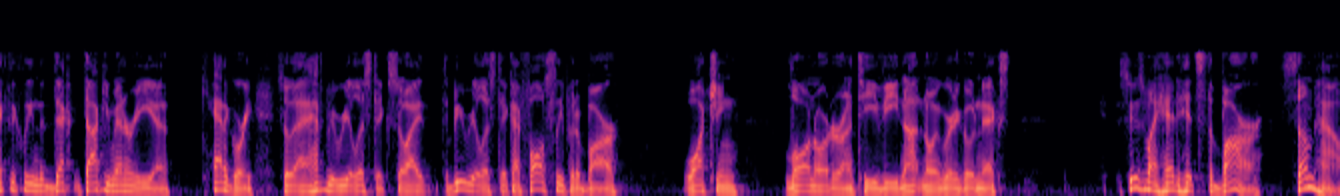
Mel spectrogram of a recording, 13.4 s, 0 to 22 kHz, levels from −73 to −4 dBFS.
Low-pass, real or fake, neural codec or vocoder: 7.2 kHz; real; none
